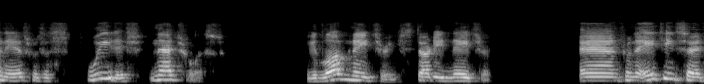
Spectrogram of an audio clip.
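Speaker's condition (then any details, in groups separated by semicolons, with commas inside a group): No condition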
